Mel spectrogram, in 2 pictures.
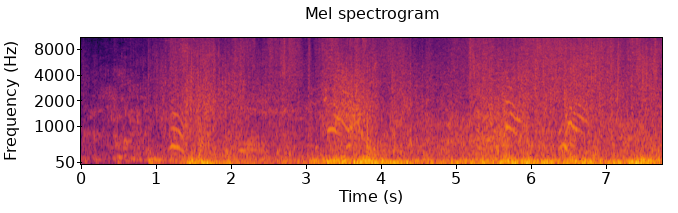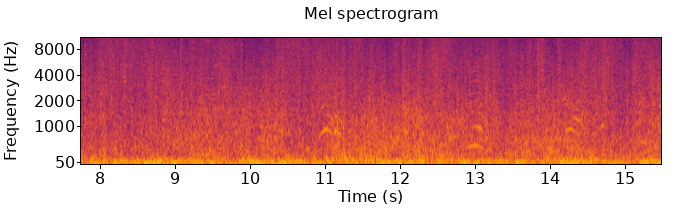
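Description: Spells crackle and blast in a game battle.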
